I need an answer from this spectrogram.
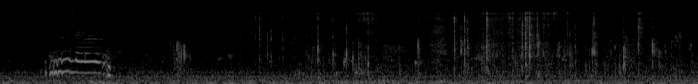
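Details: Begging for cod sticks from Japan, pet Bengal cat Hua gives a single rising-then-falling harmonic meow in a quiet room, followed by soft rustles and clicks.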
